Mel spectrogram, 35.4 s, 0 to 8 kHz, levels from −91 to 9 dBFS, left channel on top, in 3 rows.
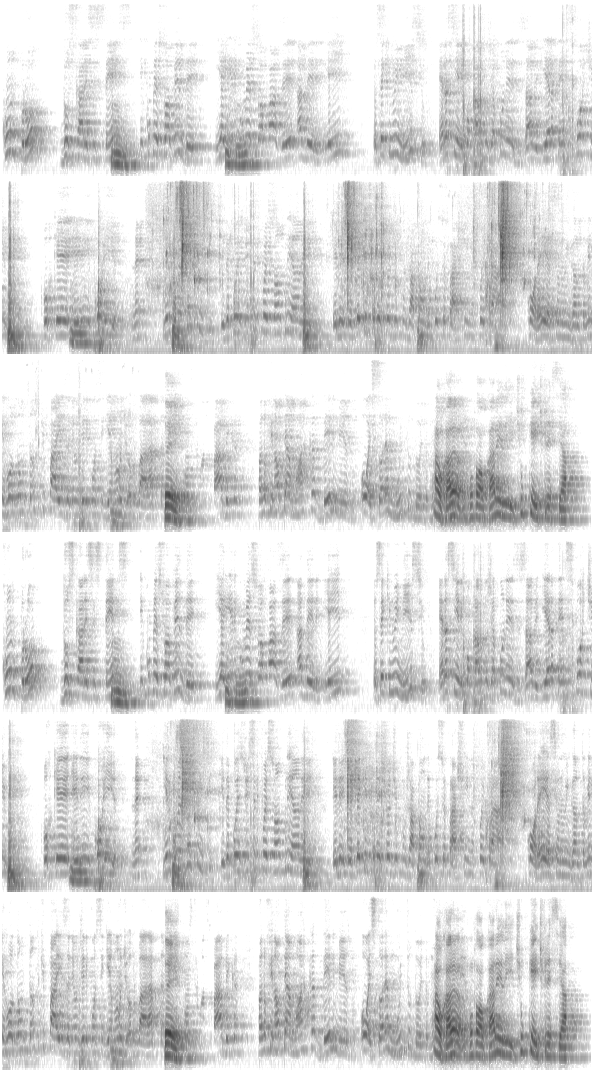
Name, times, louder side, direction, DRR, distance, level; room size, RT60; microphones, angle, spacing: voice 1, 0.0-0.7 1.2-2.5 2.7-3.9 4.3-6.8 7.4-12.0 12.6-14.6 15.0-18.0 18.4-21.9 22.3-28.4 28.7-32.9, right 3 dB, 75° right, 8 dB, 3.4 m, -44 dB
voice 2, 2.2-2.5 4.5-4.9 13.2-13.5 26.9-27.2 32.2-34.9, right 2 dB, 55° right, 9 dB, 2.0 m, -29 dB
sound 1, 8.9-9.7 11.2-11.6 11.9-12.4 13.5-14.1 15.2-15.6 16.4-16.9 17.8-18.2 19.1-19.5 20.1-20.4 21.6-22.0 24.1-24.2 25.0-25.4 25.7-26.2, left 1 dB, 30° left, 1.1 m, -42 dB
sound 2, 13.4-16.7 17.2-17.5 17.8-23.8 24.3-24.4, left 9 dB, 55° left, 1.8 m, -37 dB
28.0 x 24.5 x 5.9 m, 0.74 s
head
